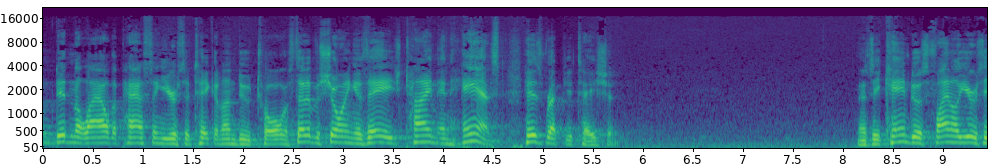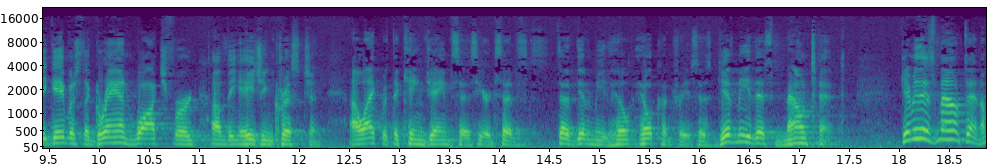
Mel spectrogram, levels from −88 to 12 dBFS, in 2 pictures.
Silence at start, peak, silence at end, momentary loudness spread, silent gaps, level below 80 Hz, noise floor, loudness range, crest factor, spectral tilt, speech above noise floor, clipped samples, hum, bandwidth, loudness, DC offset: 0 s; 0 dBFS; 0 s; 7 LU; none; -42 dBFS; -40 dBFS; 5 LU; 14 dB; -6.5 dB/octave; 26 dB; under 0.1%; none; 17 kHz; -14 LUFS; under 0.1%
